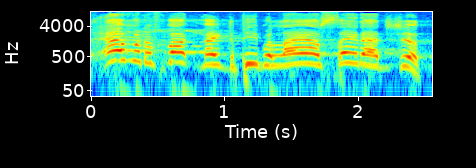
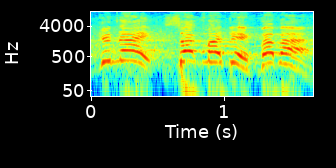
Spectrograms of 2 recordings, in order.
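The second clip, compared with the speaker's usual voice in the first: loud, brash sign-off; louder, cocky farewell; mock exit yell; 4 dB louder than usual. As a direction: shout it as you storm off stage. Mock comic's exit line.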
